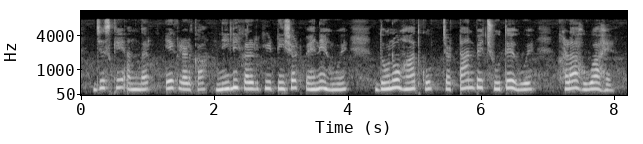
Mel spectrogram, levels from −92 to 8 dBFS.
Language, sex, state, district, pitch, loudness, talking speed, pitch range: Hindi, female, Maharashtra, Solapur, 255 Hz, -14 LUFS, 140 wpm, 235-285 Hz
